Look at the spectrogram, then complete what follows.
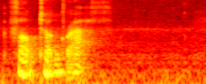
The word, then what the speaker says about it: photograph: let's look at photograph photograph you see the slash above the P you see the slash on the bottom before the G fo then is primarily stressed graph is secondarily stressed and you see that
